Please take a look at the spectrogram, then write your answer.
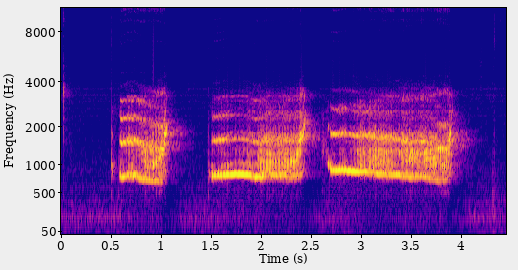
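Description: A turkey purr, imitated by a hunter on a reed mouth call while gargling in the throat, comes as three sustained, loud, close rolling tones separated by short gaps.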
